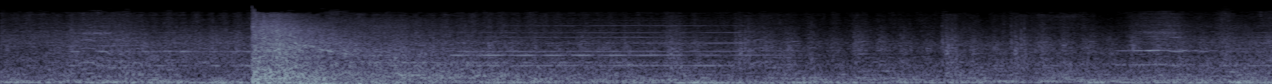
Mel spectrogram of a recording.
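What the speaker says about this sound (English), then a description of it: "she does the shooting so fast" Enemy gunfire in the video game Sekiro, with one sharp, loud shot burst early on, followed by a dense, continuous wash of game noise and combat crackle.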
